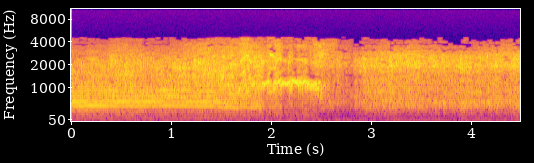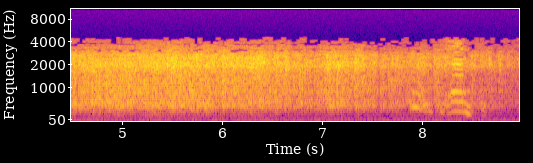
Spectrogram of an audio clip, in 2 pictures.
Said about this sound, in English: The train! It's not coming down your track! It's coming down this one!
